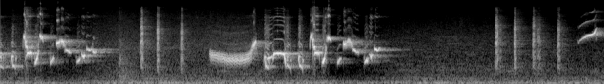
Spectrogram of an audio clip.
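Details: White-rumped shama training song: warbled whistled phrases, a harsh buzzy swoop, scattered sharp clicks and a high whistle at the end.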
